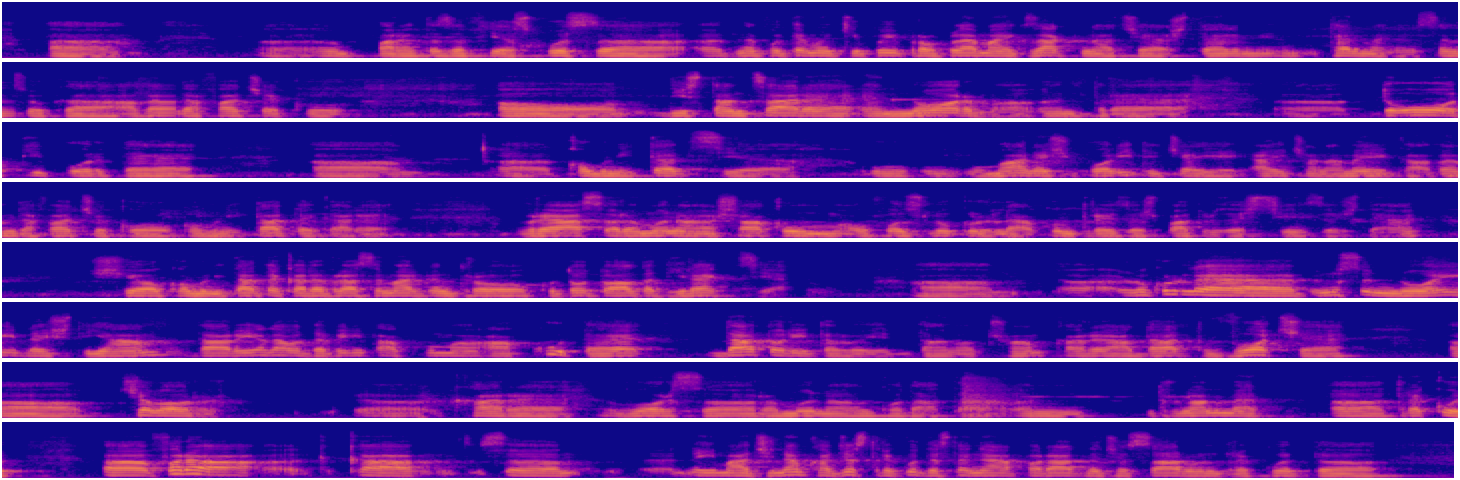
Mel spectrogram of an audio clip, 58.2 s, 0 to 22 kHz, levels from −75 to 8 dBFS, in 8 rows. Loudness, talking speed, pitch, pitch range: -28 LUFS, 125 wpm, 125 Hz, 115-135 Hz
